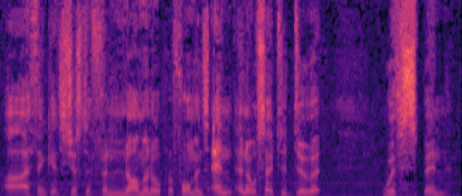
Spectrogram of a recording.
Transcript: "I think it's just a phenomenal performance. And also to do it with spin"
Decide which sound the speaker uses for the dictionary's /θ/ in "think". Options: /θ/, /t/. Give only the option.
/θ/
